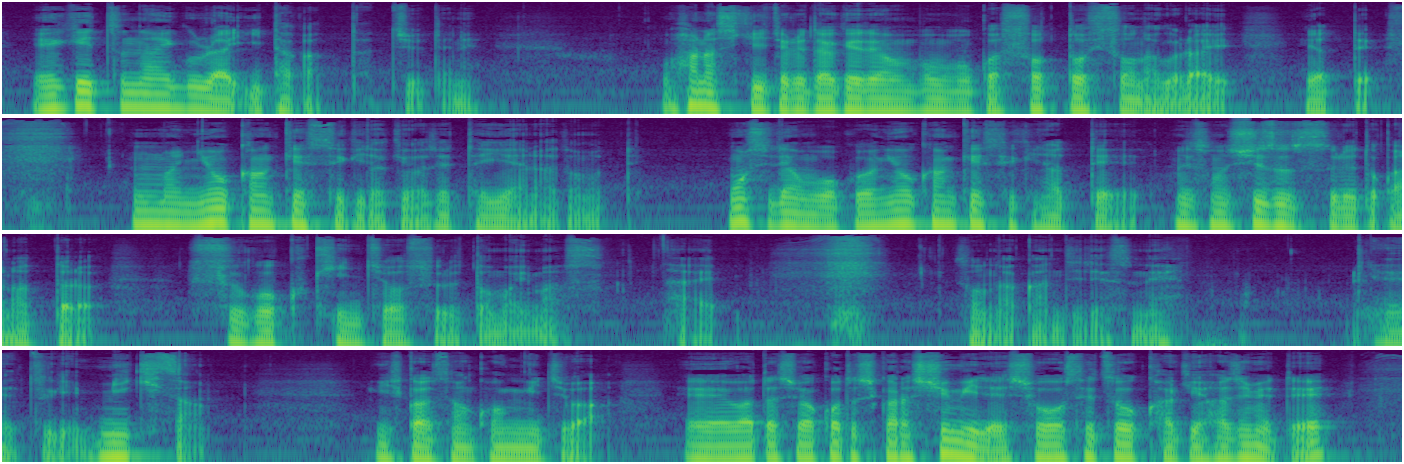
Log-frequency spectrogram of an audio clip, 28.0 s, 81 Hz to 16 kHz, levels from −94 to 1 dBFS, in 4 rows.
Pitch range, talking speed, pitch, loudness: 75-100 Hz, 315 characters per minute, 90 Hz, -24 LUFS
